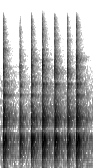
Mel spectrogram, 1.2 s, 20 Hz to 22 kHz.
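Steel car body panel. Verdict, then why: Solid. Seven quick taps on a spot of the steel rear interior sheet metal of a Mazda Miata, checked to find where Dynamat sound deadening is needed, each giving a short, dry knock centred near 720 Hz that dies away almost at once. This panel sounds solid, not hollow.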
